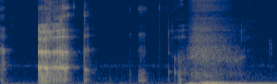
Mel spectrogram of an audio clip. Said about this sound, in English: That was a good burp, and you're recording me, so that's why I did it.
